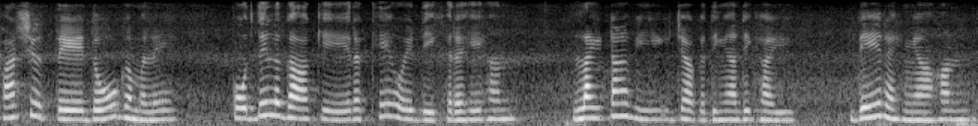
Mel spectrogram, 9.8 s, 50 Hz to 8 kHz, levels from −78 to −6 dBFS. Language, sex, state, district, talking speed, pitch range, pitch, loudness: Punjabi, female, Punjab, Kapurthala, 110 wpm, 205-245 Hz, 215 Hz, -20 LUFS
